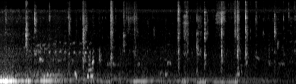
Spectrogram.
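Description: Faint eating sounds of people biting and sucking on ripe mango slices: soft, irregular mouth smacks and clicks, with a low hum in the first second.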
